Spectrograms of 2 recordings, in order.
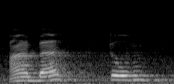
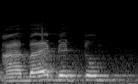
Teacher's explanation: Sempurnakan idgham mutaqaribain. Namanya dal dengan ta tu lain sifat tetapi makhrijnya sama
